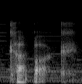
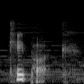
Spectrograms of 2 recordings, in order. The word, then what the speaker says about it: kapok: I did look this up and it is not pronounced kapok. It is properly pronounced kpock.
